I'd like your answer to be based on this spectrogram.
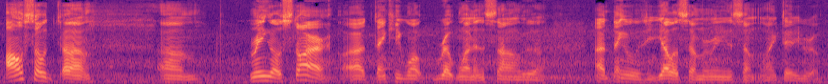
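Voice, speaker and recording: A middle-aged man with a baritone voice, talking in a casual, rambling monologue full of ums and restarts. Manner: hesitant, many ums and restarts, loose and conversational. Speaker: vlogger. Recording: clear outdoor traffic noise. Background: cars and street noise.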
